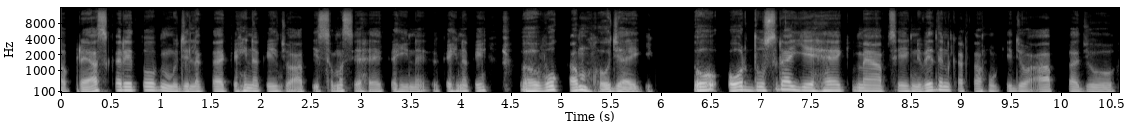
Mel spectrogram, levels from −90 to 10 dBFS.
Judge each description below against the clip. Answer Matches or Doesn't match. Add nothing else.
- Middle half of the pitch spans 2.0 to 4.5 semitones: Doesn't match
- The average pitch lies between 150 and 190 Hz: Doesn't match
